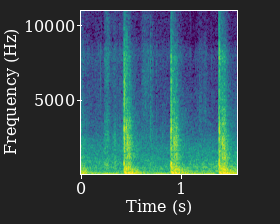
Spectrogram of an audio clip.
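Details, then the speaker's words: Ford Mondeo Mk4 with front wheel rocked by hand, three sharp dull knocks about half a second apart from play in the steering rack, not the control arm or tie rod end. "w koło ewidentnie słychać luz słyszycie ten dźwięk No to przecież nie jest to wahacz nie jest to końcówka ewidentnie słychać jak pukam czyli uderzam w drążek kierowniczy i uderza rozdzielacz o zęby"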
